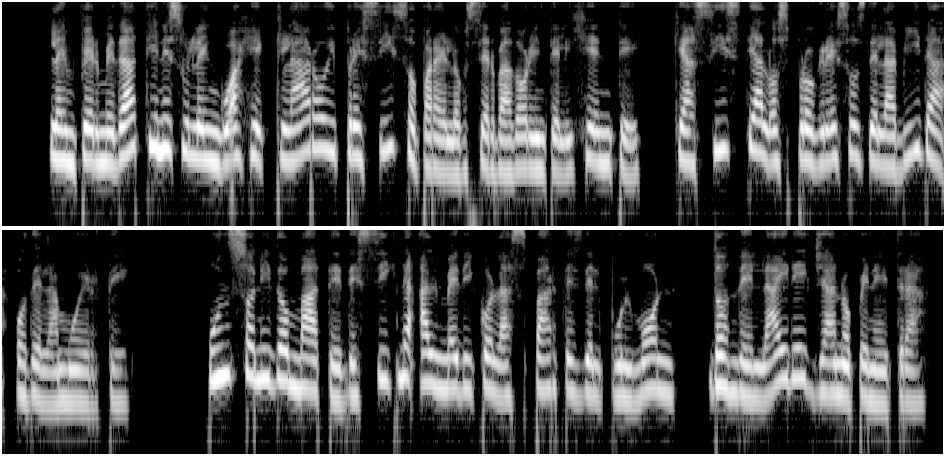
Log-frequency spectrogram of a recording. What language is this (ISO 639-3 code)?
spa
